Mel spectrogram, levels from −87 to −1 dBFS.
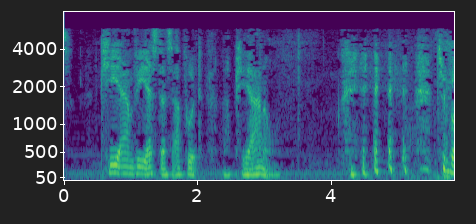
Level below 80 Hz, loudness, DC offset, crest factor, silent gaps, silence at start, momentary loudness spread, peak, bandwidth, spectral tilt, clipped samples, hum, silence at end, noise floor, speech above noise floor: -46 dBFS; -27 LUFS; under 0.1%; 18 dB; none; 0 s; 18 LU; -10 dBFS; 6.2 kHz; -6 dB/octave; under 0.1%; none; 0 s; -50 dBFS; 24 dB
